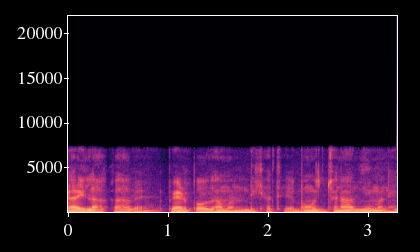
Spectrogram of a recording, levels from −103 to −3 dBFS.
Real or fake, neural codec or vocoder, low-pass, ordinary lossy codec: real; none; 7.2 kHz; none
